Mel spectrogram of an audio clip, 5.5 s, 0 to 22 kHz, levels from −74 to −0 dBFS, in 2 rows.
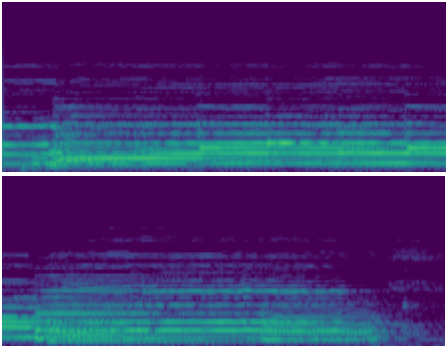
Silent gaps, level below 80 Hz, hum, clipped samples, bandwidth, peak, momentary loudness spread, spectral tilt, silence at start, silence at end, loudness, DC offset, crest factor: none; -66 dBFS; none; under 0.1%; 8 kHz; -14 dBFS; 5 LU; -8.5 dB/octave; 0 s; 0.2 s; -28 LUFS; under 0.1%; 12 dB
